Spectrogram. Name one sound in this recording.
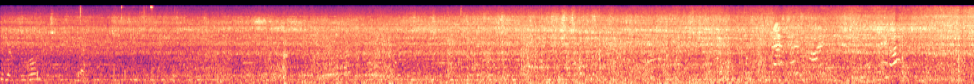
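A steam locomotive rumbles and hisses as it rolls slowly alongside.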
